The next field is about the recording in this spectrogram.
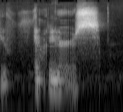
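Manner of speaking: upset, sighing grumble, barely audible, under the breath. Voicing a character who sighs and mutters at the party: upset, barely audible mutter. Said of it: "you can tell that she's just upset at you guys".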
